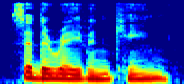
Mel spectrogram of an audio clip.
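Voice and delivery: ordinary delivery, nothing marked

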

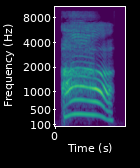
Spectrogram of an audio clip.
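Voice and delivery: high, loud startled yell. A narrator's reading. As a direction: scream as the tiger leaps. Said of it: "they yelled".

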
